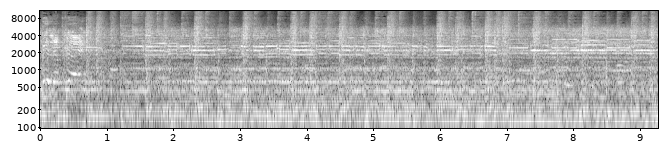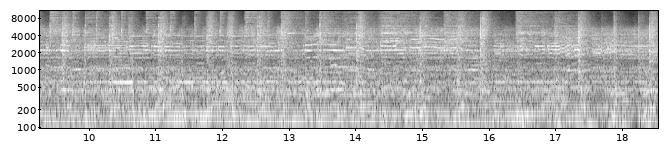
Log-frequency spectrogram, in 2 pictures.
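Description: Live rock band playing: two electric guitars, bass guitar and drum kit amplified through a stage PA, loud and unbroken.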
